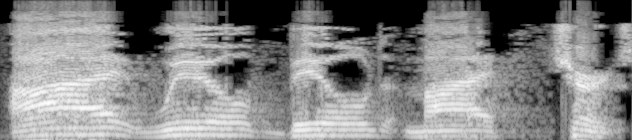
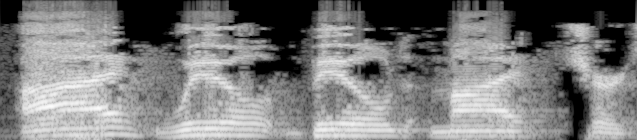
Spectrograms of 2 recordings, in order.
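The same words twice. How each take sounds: First: Very slow, loud chant; slow group recitation again. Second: Very slow, louder call-and-response; slow group recitation. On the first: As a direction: draw it out even louder. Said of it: "Say it again". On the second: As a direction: drag each word out with the congregation. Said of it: "Say that with me". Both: Shown as a demonstration.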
